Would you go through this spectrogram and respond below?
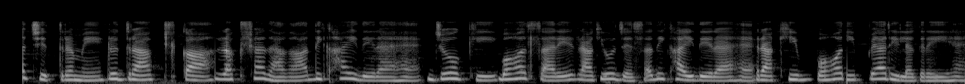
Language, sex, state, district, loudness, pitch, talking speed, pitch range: Hindi, female, Uttar Pradesh, Jalaun, -30 LUFS, 210 Hz, 170 wpm, 185-245 Hz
